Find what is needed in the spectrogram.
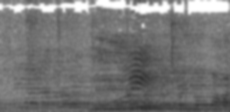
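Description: Children's voices calling out, growing louder about a second in with a long held call.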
